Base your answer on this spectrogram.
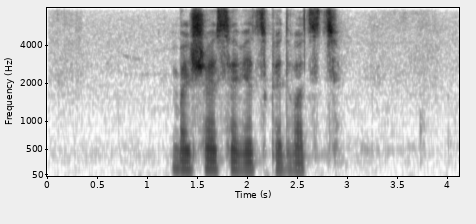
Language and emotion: Russian, neutral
